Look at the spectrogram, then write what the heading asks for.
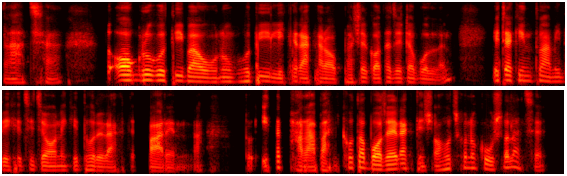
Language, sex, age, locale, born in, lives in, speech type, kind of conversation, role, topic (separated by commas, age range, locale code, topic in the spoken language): Bengali, male, 25-29, bn-BD, Bangladesh, Bangladesh, read, expert-assistant, asker, মানুষ কি কারণে অনেক সময় অসুখ প্রতিরোধের উপায়গুলো গুরুত্ব দেয় না?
